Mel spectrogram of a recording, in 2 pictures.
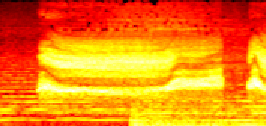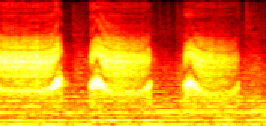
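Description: Kiwi: one long, shrill, harmonic whistle, then three shorter ones about a second apart, each rising then dipping. Low music hums underneath.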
